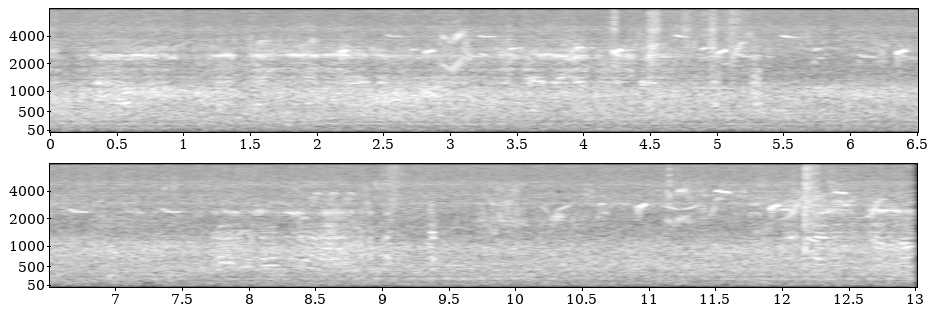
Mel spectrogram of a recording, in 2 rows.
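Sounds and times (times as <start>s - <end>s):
bird chirps: 0.0s - 13.0s
low background noise: 0.0s - 13.0s.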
